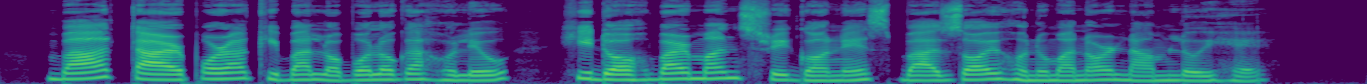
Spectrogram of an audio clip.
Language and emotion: Assamese, neutral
